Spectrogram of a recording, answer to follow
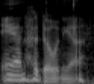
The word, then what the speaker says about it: anhedonia: I have helped my patients to name as anhedonia.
